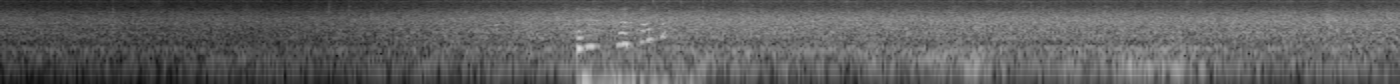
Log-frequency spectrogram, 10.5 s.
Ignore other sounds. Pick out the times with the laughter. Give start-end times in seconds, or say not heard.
4.3-5.1.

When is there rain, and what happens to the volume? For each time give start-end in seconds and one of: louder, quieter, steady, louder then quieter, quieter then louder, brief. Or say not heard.
0.0-10.4 louder.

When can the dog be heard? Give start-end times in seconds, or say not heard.
not heard.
